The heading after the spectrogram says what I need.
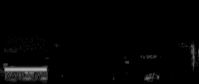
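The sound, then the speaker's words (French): A single steady answering-machine beep before a message is recorded: one mid-pitched tone lasting about half a second, followed by a few faint, scattered noises. “C'est à vous après le bip.”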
